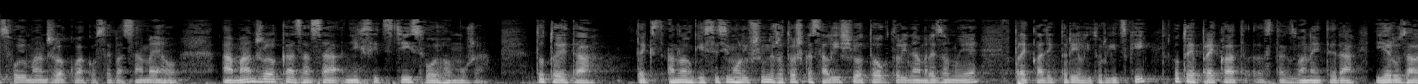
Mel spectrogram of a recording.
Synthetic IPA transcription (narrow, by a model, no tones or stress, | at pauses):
sʋɔjumanʒɛlkuakɔsɛbasamɛːɦɔamanʒɛlkazasaɲɛxsit͡sciːsʋɔjɦɔmuʒa̰ | t̪ɔt̪ɔjɛt̪aː | t̪ɛkst̪analɔɡiiscɛsimɔɦlifʃimnuːɟʒɛt̪ɾɔʃkasaliːʃiɔt̪ːɔɦɔkt̪ɔɾiːnaːmɾɛzɔnujɛfpɾɛklaɟɛkt̪ɔɾiːjɛlit̪uɾɡit͡skiːt̪ɔt̪ɔjɛpɾɛklat̪st̪aɡzʋanɛjt̪ɛd̪a | jɛɾuzal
